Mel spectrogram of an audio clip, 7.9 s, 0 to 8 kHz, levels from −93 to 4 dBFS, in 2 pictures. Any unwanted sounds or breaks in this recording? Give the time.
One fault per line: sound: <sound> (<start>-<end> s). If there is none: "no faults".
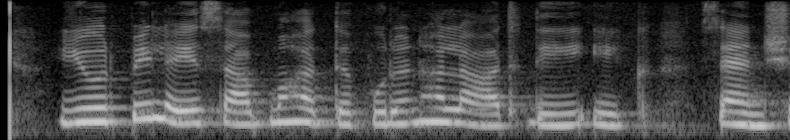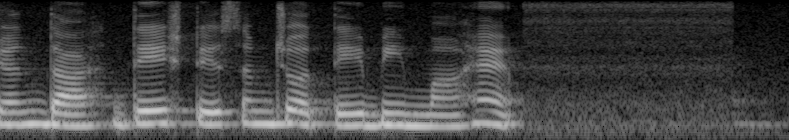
no faults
